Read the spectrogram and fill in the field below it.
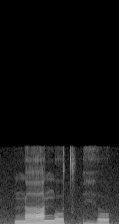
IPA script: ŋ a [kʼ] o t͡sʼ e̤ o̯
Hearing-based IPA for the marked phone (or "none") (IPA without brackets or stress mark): ŋ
